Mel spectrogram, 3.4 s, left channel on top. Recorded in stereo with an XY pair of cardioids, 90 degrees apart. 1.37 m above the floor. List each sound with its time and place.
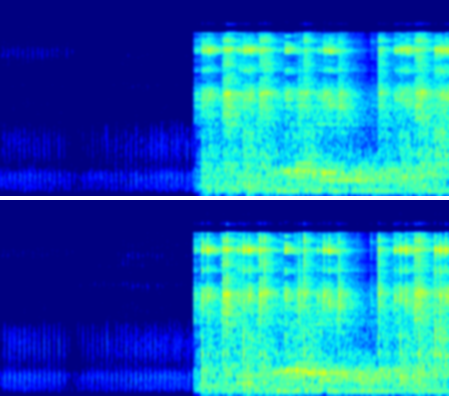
1.4 s a bell: 70° right, 0.5 m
